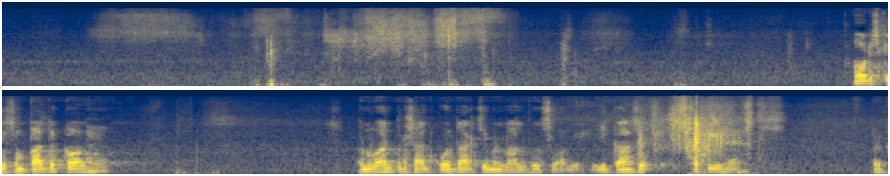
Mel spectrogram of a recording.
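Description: Paper pages rustle and flip as a book is handled.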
